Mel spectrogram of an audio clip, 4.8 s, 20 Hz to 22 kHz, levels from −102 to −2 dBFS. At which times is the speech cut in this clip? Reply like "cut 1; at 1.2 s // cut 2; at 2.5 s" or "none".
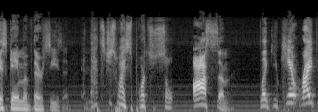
cut 1; at 3.9 s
